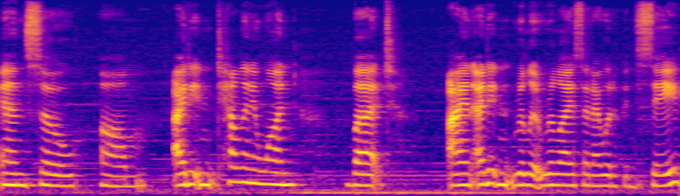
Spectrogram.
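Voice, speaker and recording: With music in the background, a woman with an American accent speaks at a fairly slow pace in a medium pitch, her intonation monotone and flat. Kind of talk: casual talk to camera.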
